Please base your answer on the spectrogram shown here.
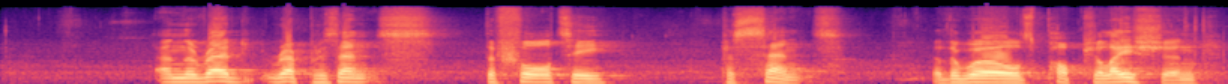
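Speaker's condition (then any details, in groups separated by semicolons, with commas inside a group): No condition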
